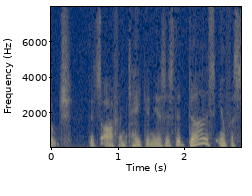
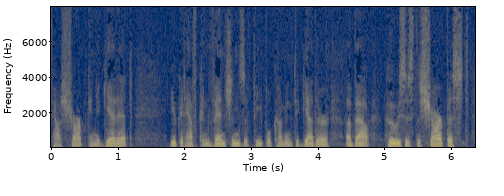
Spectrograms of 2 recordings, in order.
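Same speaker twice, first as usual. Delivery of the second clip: ordinary talk, nothing marked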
